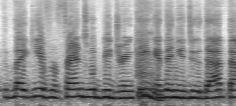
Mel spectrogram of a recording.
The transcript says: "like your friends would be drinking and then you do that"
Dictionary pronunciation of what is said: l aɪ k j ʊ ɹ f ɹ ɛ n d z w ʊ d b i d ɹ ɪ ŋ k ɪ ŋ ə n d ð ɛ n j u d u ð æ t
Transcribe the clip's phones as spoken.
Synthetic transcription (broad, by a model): l aɪ k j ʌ ɹ f ɹ ɛ n d z w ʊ d b i d ɹ ɪ ŋ k ɪ ŋ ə n ð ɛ n j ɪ d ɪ ð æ t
